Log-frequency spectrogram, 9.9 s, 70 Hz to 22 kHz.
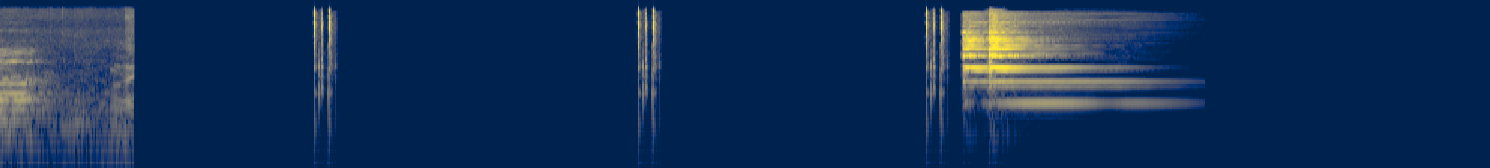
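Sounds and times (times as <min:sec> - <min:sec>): quick clicks: 0:02.1 - 0:02.3, 0:04.2 - 0:04.4, 0:06.2 - 0:06.4
bright bell ding: 0:06.4 - 0:08.1.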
